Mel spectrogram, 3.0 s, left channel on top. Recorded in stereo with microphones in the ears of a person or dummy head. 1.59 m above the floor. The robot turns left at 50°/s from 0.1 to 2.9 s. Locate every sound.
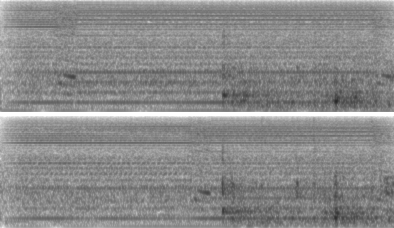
1.7 s breathing: 65° right (ahead or behind), 4 m; by 3.0 s 40° right (ahead or behind), 4 m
